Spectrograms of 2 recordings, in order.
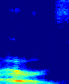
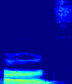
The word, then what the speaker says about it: herbs: We make the H silent. I don't know. Some people say herbs.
